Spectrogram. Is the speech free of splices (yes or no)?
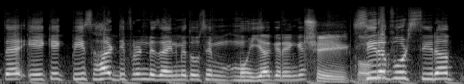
yes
